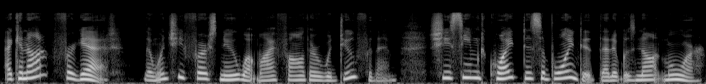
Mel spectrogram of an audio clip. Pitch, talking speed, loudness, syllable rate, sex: 235 Hz, 205 wpm, -19 LUFS, 5.1 syllables/s, female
